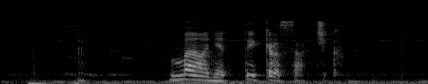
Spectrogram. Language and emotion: Russian, positive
